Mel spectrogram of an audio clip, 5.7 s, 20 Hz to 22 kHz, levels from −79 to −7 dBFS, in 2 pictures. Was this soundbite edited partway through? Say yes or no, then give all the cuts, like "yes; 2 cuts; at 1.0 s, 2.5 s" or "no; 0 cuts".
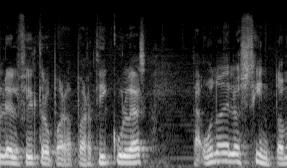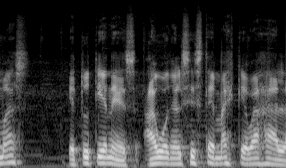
yes; 1 cut; at 1.8 s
